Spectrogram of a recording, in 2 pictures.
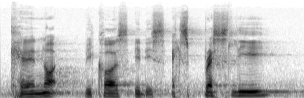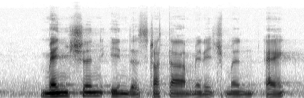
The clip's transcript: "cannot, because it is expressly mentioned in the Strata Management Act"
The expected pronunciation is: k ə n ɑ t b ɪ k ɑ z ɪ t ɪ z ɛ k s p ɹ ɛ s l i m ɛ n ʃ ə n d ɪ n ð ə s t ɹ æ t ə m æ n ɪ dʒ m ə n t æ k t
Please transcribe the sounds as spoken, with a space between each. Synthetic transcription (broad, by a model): k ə n ɑ t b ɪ k ɑ s ɪ t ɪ s ɛ k s p ɹ ɛ s l i m ɛ n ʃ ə n ɪ n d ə s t ɹ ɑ t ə m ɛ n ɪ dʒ m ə n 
